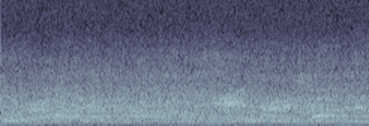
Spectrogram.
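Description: Dirt modified race cars racing past on a dirt oval, their engines a loud, steady din.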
